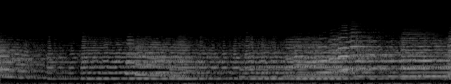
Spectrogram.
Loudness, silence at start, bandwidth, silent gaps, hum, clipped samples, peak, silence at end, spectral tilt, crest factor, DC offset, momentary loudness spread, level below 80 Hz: -36 LUFS; 0 s; 10.5 kHz; none; none; under 0.1%; -20 dBFS; 0 s; -3 dB/octave; 16 dB; under 0.1%; 10 LU; -68 dBFS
